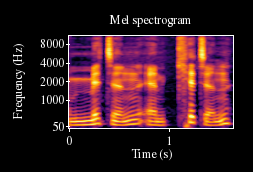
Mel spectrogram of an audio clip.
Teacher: We have increasing glottalization where there's a place where we've got a T sound surrounded by vowels.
